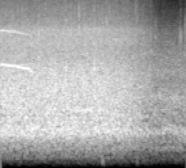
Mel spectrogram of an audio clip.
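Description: Football stadium crowd applauding and cheering a goal, a dense wash of crowd noise that fades away near the end. A thin whistle sounds briefly at the start.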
